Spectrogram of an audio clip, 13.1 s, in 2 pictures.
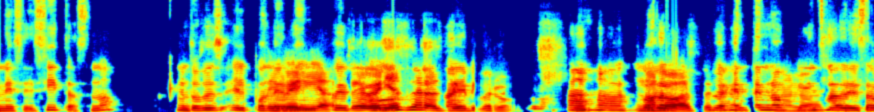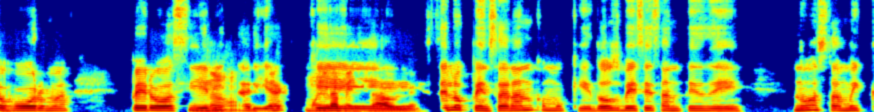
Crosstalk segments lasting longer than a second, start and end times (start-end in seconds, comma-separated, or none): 2.0-3.8, 4.7-6.3, 8.0-9.8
